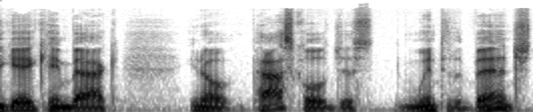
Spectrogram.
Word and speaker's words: Paschal: And I think a huge part of his success is his name, Paschal, rhymes with rascal.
